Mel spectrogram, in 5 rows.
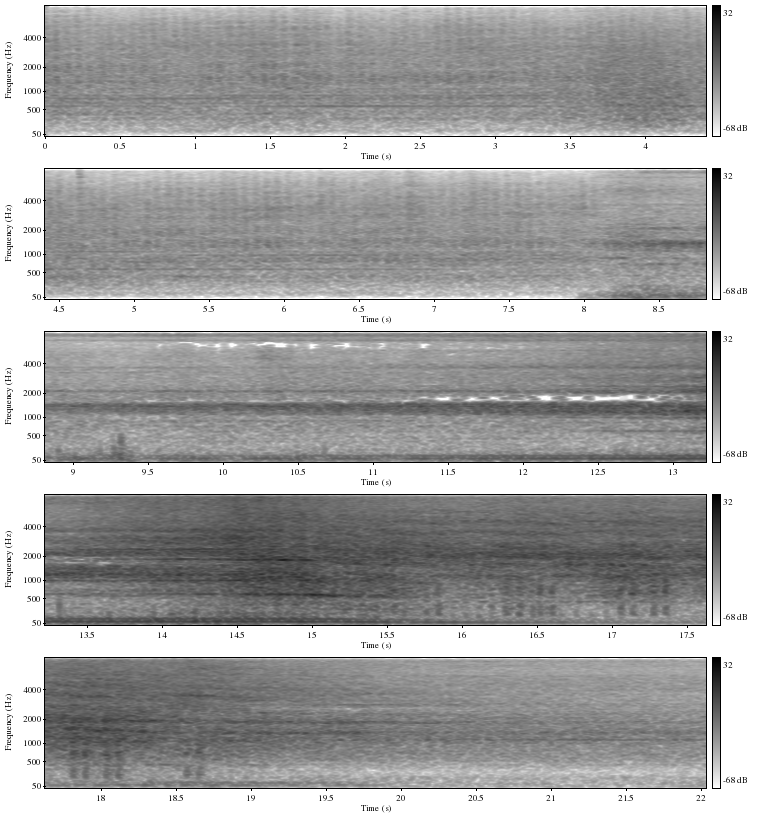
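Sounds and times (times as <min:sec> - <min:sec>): freight wagon wheels rumbling on rail: 0:03.0 - 0:22.0
diesel locomotive engine rumble: 0:04.5 - 0:22.0.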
